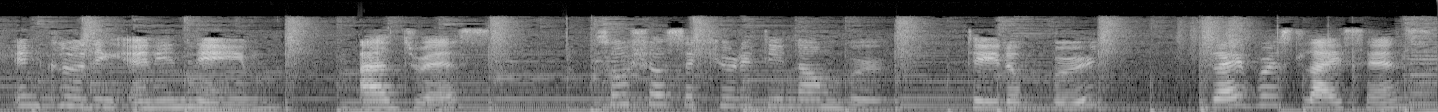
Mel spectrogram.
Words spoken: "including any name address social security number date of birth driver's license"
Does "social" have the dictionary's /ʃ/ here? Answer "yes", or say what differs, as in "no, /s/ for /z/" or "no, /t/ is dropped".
yes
